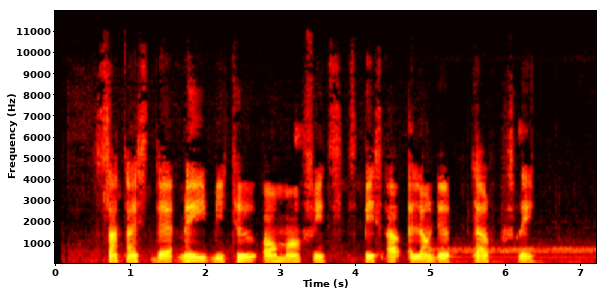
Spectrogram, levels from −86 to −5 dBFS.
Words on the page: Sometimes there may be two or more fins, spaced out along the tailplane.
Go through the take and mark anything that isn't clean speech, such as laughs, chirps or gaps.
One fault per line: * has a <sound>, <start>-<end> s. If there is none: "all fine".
all fine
